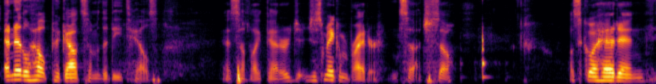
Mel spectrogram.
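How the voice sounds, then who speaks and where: In a dry recording, a man with a medium-pitched, expressive voice and a sharp tone hosts a casual miniature painting tutorial at a brisk clip. As a hobbyist, he rambles a bit, using fillers and restarting sentences.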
